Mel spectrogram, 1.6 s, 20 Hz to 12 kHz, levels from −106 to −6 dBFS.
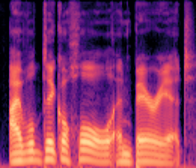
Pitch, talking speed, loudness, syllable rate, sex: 120 Hz, 295 wpm, -20 LUFS, 6.1 syllables/s, male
